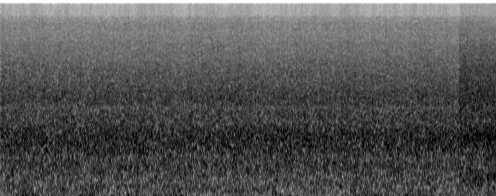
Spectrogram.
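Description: Large waterfall in New River Gorge, West Virginia, a steady, loud, broadband roar of falling water that fills the whole stretch without a break, close by and continuous, with no voices.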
